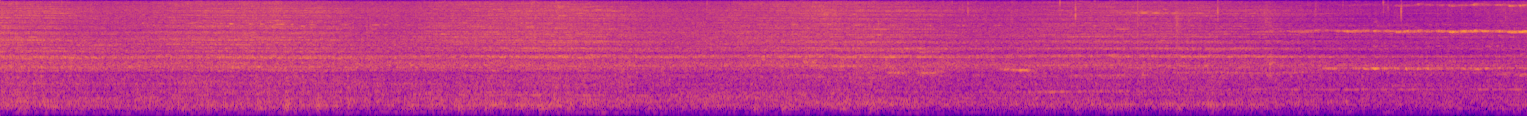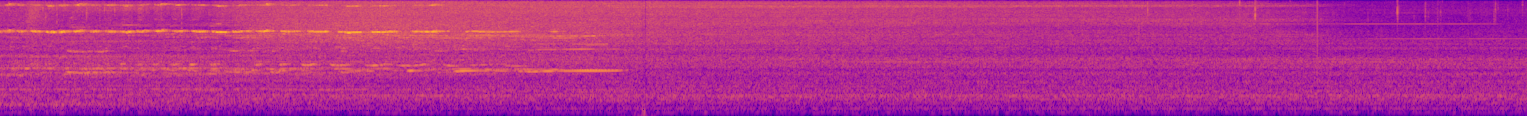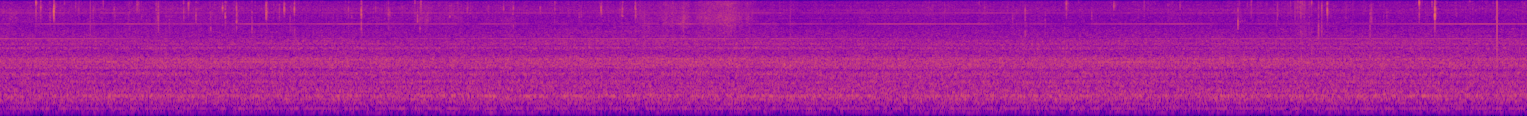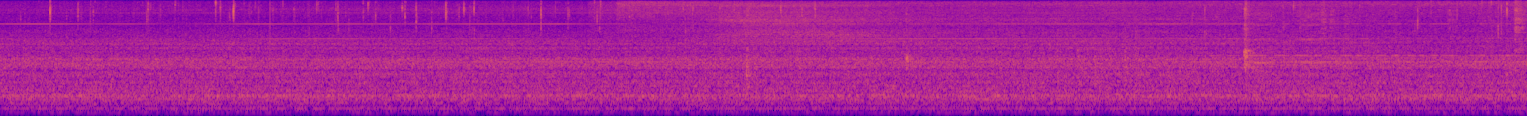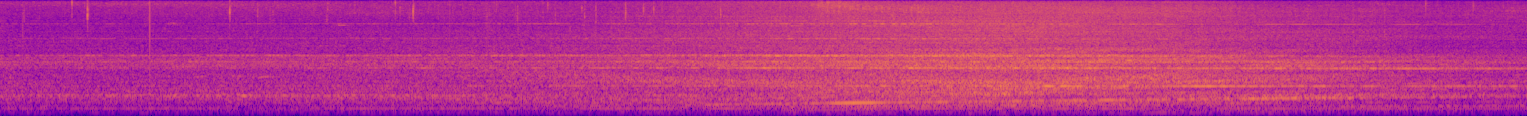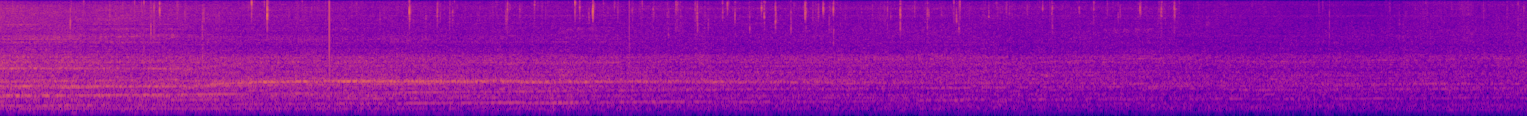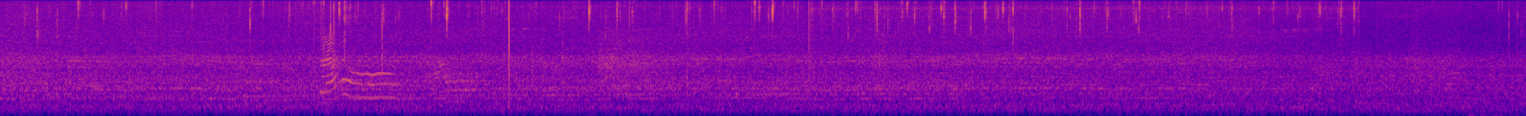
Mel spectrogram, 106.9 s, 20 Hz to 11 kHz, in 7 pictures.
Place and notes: Via Gioacchino Rossini, Cantù Asnago CO, Italy - Train station with train announcement.
High speed train incoming, then an announcement on the loudspeaker, sounds of road works, an airplane and a second train.
Recorded on a Zoom N5. Low-pass filter.
ig@abandonedsounds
